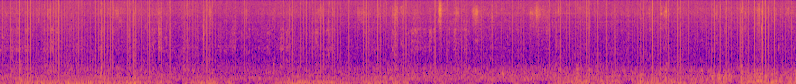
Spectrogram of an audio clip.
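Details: Heavy low wind and handling rumble from a body-mounted action camera, with scattered clicks and knocks throughout and no clear animal voice.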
